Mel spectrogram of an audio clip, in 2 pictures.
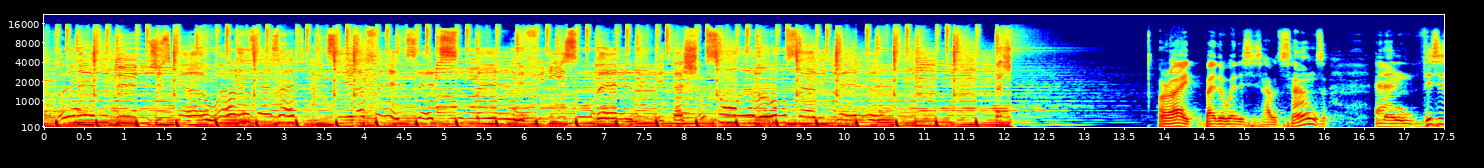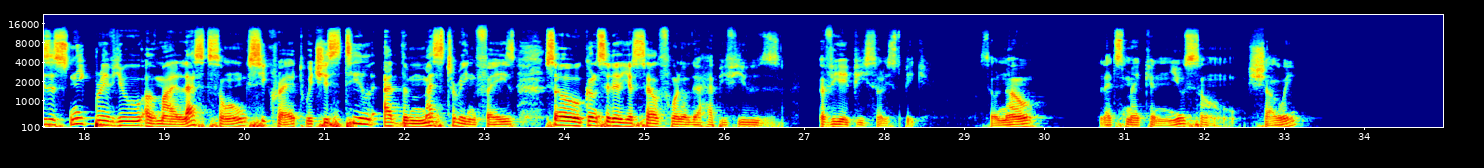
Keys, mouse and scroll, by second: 3.6 scroll up 1, 12.1 space, 12.9 click, 30.3 click, 31.3 click, 33.2 click, 34.9 click.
